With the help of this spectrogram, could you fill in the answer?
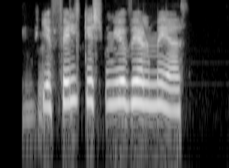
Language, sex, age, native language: Icelandic, female, 10, Icelandic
